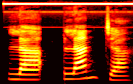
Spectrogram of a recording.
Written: plancha

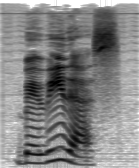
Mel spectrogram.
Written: bebidas

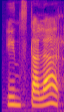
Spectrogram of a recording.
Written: instalar

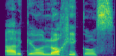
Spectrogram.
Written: arqueologicos

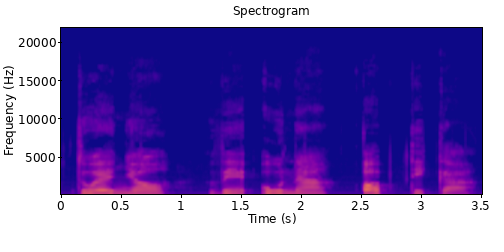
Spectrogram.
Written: dueno de una optica

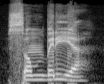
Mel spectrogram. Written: sombrilla

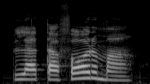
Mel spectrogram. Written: plataforma

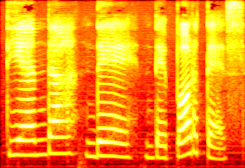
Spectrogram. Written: tienda de deportes

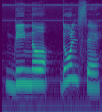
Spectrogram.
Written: vino dulce

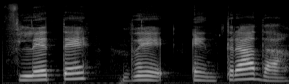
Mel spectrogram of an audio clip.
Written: flete de entrada

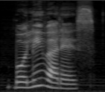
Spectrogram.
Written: bolivares

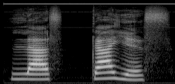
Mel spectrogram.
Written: calles

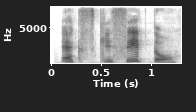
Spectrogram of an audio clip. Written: exquisito

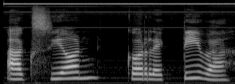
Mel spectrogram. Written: accion correctiva

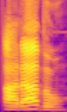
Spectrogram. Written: arado

